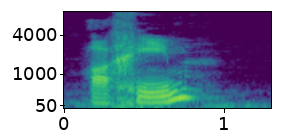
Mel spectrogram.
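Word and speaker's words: אחים: the final mem and this word will be pronounced Hakeem and Hakeem means brothers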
